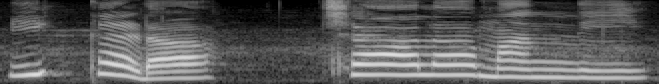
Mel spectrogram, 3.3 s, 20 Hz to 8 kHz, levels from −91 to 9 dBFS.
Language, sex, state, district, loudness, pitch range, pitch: Telugu, female, Andhra Pradesh, Annamaya, -12 LUFS, 255-360 Hz, 320 Hz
